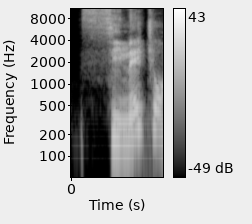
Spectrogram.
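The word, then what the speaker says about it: συνέχει: Esta palabra griega sin hecho, así así así se pronuncia, sin hecho puede traducirse como controlar, dominar, impulsar con fuerza, apremiar, mantener sujeto, dirigir completamente.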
